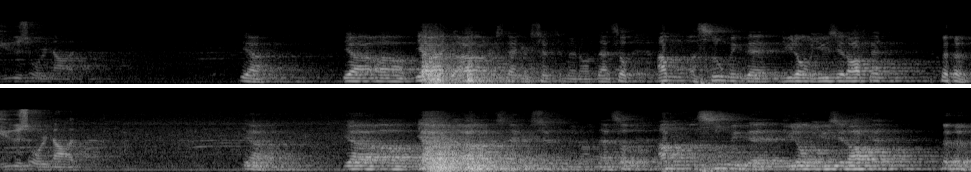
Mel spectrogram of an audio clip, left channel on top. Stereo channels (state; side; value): quieter; left; 4.6 dB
